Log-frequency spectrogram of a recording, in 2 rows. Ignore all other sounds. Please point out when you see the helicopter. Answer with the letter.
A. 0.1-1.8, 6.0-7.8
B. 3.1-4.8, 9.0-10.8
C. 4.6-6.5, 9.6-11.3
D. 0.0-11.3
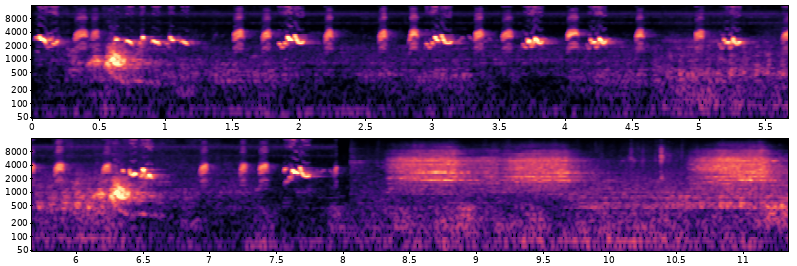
C.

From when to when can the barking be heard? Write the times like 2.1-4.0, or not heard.
0.1-1.8, 6.0-7.8.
